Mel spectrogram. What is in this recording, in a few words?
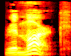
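"remarque", British English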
